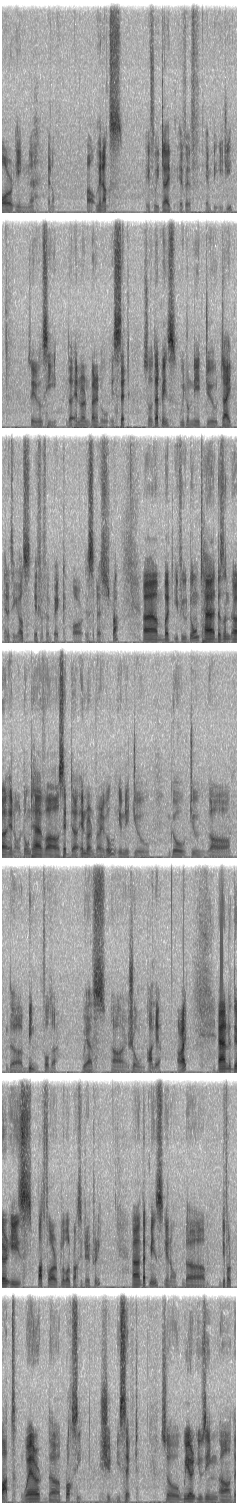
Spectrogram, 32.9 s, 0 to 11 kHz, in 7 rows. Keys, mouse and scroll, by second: 1.3 ctrl+alt+t, 2.3 click, 3.5-4.4 typing, 4.7 Return, 6.1-6.6 scroll up 2, 7.6 click, 8.7 click, 11.4 click, 17.5 click, 20.4 click.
